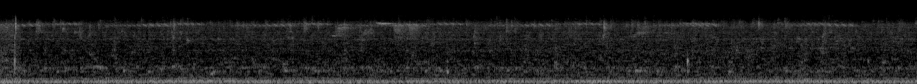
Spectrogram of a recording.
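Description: Outdoor background ambience: a steady low hum with repeated short, high chirping trills over it.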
